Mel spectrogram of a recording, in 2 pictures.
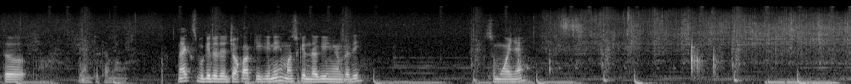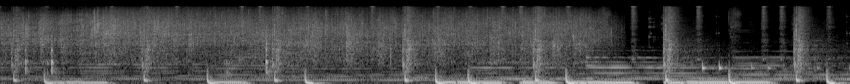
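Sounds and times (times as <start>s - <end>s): meat sizzling in hot oil: 0.0s - 14.9s
spatula scraping a pan: 5.4s - 14.6s.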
